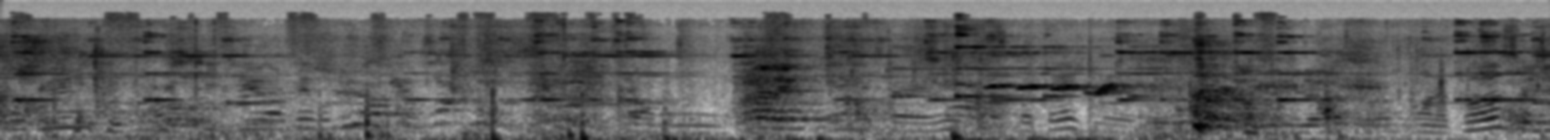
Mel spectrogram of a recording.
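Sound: goats bleating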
